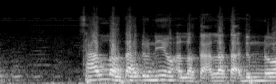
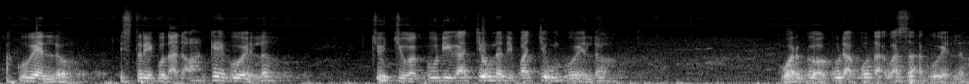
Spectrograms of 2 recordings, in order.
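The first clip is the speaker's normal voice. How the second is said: quiet resignation; 4 semitones lower, 5 dB quieter than usual. Retold or imitated. Prophet voiced accepting his family's suffering.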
